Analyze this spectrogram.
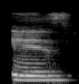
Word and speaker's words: is: And these words are often pronounced with a Z. So we have the word has, is, was.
